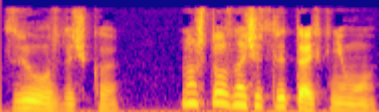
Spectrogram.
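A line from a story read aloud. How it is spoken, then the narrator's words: Weary sigh. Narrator (Russian): Устало вздохнул Куприянов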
